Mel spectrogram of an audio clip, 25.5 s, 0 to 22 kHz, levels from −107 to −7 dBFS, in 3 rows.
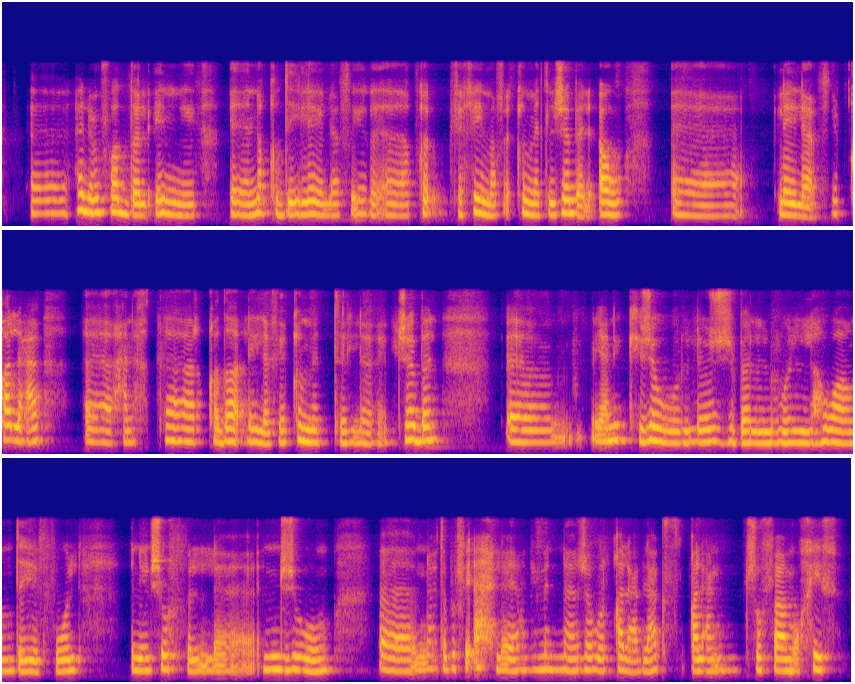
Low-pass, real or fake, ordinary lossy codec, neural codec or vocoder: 7.2 kHz; real; none; none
